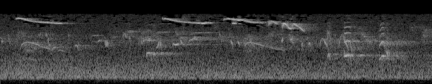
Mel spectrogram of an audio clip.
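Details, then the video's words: Birds singing in a Himalayan oak forest in Himachal, India, heard on a forest walk: several high, thin whistles and short sliding notes overlap through the clip above a steady hiss of forest ambience. "Himalayan Oaks Alive with Birdsong"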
